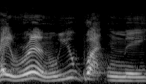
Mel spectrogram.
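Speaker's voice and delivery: cartoon cat character voice. Doing Ren and Stimpy voices, Stimpy voice. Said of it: "Ren and Stimpy".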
